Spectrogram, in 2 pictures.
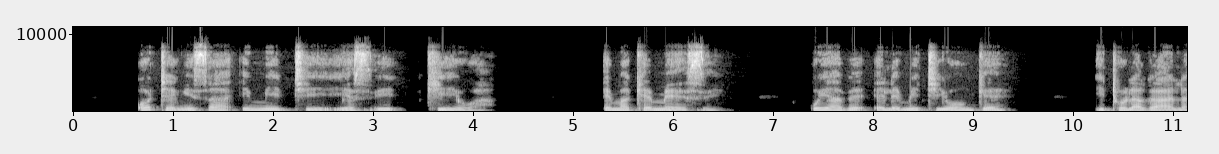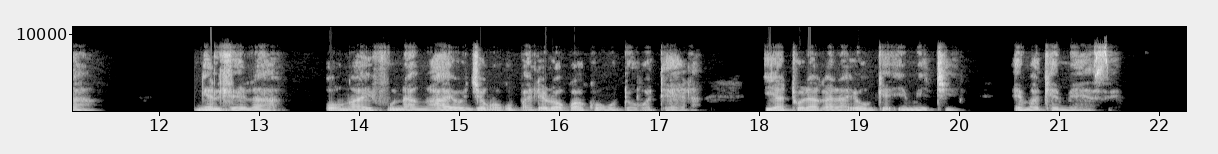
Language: North Ndebele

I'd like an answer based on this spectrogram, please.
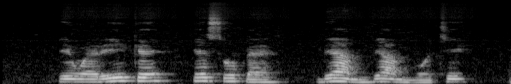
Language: Igbo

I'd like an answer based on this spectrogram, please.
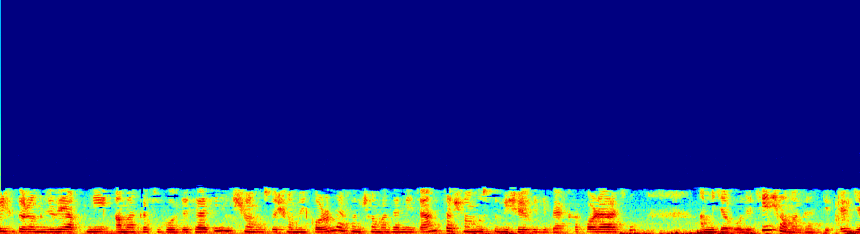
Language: Bangla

